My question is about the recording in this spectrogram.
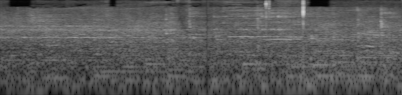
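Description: Slot machine music and electronic chimes, steady and moderately loud, with faint crowd chatter behind. The Dancing Drums machine is waiting on its bonus feature-selection screen.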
